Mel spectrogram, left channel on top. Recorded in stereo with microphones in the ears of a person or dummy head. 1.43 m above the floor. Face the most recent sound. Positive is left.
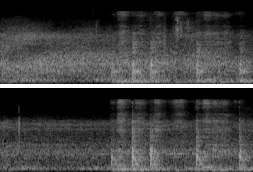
turn(degrees=-50)  # may be behind; listen again after turning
